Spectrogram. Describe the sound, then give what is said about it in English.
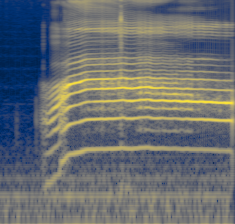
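A single long, drawn-out cat meow that rises in pitch at the start and then holds steady, loud, with no talking around it. “And there's this fat silver cat there. And the fat cat looks at me.”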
